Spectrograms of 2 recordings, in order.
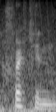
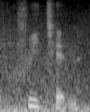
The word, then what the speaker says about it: cretin: Now, that's an interesting word there, because here in the UK it's pronounced cretin, but I hear Americans pronounce it cretin.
